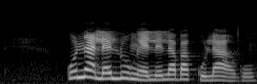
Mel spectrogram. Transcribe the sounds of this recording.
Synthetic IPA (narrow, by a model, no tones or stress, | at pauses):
k̬unaleluŋɛlɛlaɓaɡ̥ʱulaːk̬ɔ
